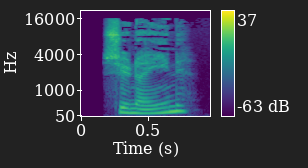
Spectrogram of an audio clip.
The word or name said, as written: synderinde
